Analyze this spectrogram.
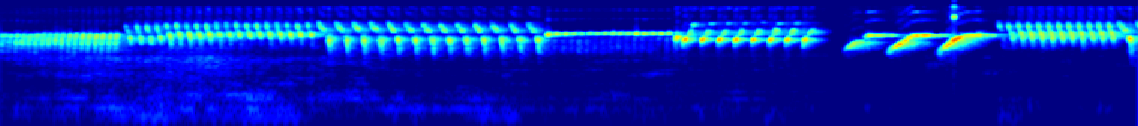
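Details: Timbrado canary singing a melodic training song: a long run of rapid trills and rolling tours on changing pitches, a steady held whistle, then upward-sweeping slurred notes and a final fast trill, with a faint low murmur early on.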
